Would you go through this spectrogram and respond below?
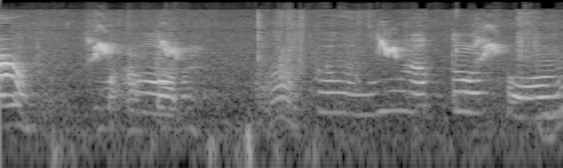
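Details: Puppies at play, giving short high whining yelps with bright harmonic tones, several in quick succession, some rising and falling, with a person's voice briefly heard.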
